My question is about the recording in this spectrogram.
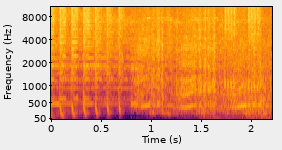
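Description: Electronic dance music with a fast, quickening drum build that drops out about a second in, giving way to a rally car's engine revving with a wavering pitch.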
